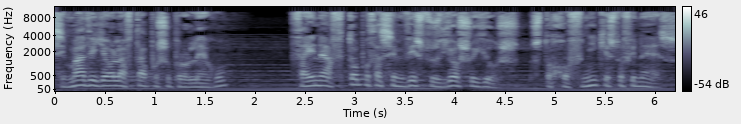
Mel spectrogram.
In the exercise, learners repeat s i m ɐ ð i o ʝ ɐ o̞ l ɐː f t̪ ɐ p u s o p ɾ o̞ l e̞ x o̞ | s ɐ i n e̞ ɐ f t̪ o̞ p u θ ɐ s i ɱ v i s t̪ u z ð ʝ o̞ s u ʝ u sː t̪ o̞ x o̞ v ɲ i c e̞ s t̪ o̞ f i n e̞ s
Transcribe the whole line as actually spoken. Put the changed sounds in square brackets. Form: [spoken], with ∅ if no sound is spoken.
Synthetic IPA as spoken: s i m ɐ ð i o ʝ ɐ o̞ l ɐː f t̪ ɐ p u s [u] p ɾ o̞ l e̞ [ɣ] o̞ | [θ] ɐ i n e̞ ɐ f t̪ o̞ p u θ ɐ s i ɱ v i s t̪ u z ð ʝ o̞ s u ʝ u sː t̪ o̞ x o̞ [f] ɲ i c e̞ s t̪ o̞ f i n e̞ s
